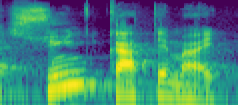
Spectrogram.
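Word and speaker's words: συγκάθημαι: do ki, na pronúncia, o primeiro gama ele tem o som de N, né? Então é fincatêmai.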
